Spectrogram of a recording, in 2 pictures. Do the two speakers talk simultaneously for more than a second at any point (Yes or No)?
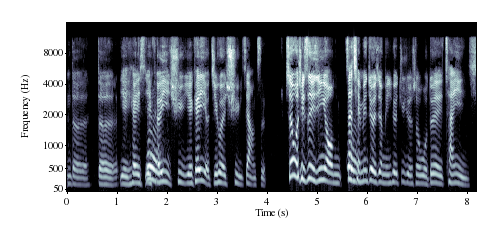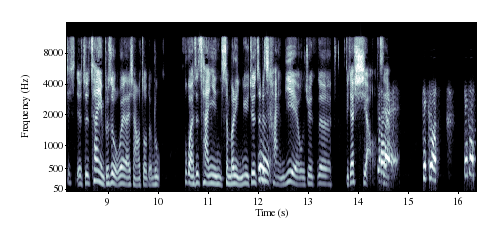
No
